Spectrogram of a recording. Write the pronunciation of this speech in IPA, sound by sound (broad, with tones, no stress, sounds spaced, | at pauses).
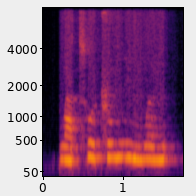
p w ä˨˦ t͡sʰ u˥˨ ʈ͡ʂ u˦ m i˥˨ n m w ə˨˦ n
